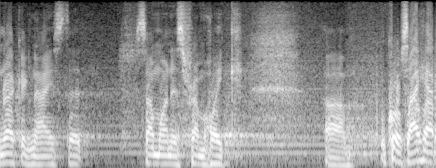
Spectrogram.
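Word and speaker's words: Hawick: Parish St Mary and St David's in it's pronounced hoik I'm sure you guessed that hoik that's just how it looks um and I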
